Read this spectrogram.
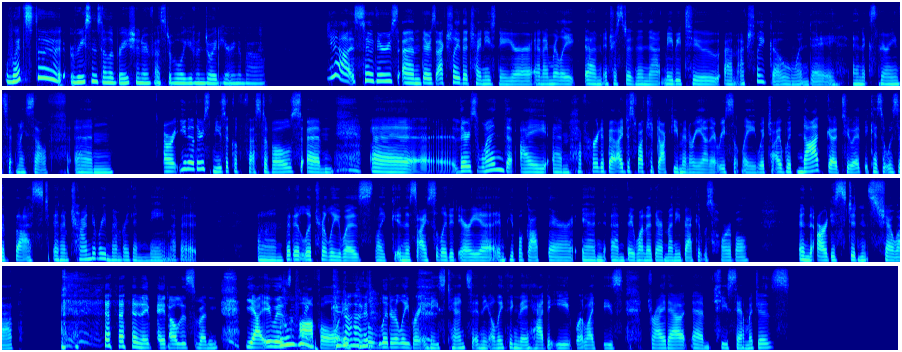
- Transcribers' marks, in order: other background noise; drawn out: "eh"; laugh; laughing while speaking: "god"
- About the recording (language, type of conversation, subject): English, unstructured, What’s a recent celebration or festival you enjoyed hearing about?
